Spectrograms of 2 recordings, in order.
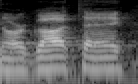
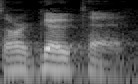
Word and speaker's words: Argote: our go it's a some people's being saying arate but the family it's arot is how they pronounce the last name sorry just to make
